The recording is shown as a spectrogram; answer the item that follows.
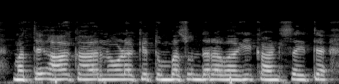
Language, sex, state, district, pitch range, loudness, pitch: Kannada, male, Karnataka, Bangalore, 220-230 Hz, -13 LUFS, 225 Hz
